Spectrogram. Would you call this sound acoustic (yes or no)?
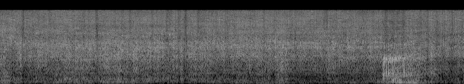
no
